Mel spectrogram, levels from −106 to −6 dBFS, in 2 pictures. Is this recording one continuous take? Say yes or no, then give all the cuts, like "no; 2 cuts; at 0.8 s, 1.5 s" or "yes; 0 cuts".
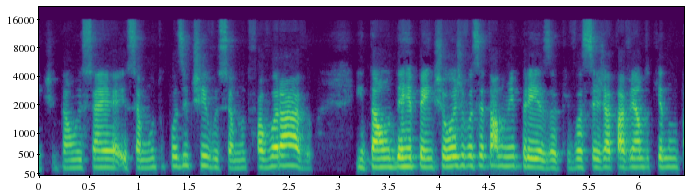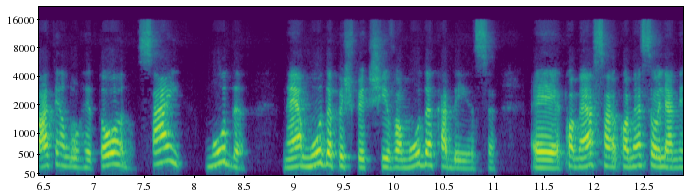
yes; 0 cuts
